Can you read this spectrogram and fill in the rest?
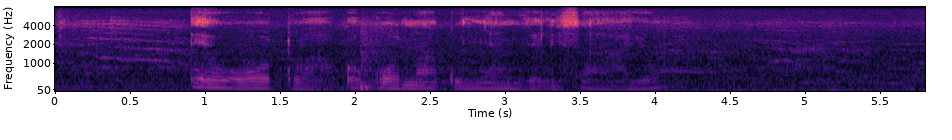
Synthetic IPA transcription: ɛɦɔd̥ʱwaɔɓʼɔnakʼuɲand͡zʱelisaːjɔ

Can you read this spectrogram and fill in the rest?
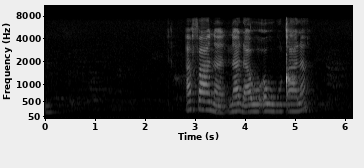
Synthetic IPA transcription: afananalawɔʔowok̬uǃaːla

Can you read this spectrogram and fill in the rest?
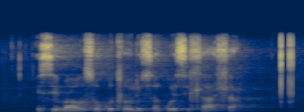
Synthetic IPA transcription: isiɓawɔsok̬ut͡ɬʼolisak̬ʼwesiɬaːɬa

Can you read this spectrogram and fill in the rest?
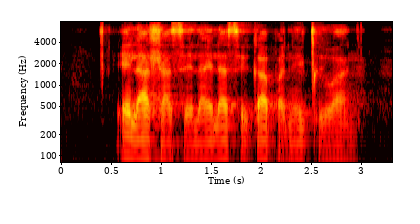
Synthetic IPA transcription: ɛlaɬasɛlaɛlasɛkʼab̥ʱʼaneɡ͡ǀʱiwaːnɛ

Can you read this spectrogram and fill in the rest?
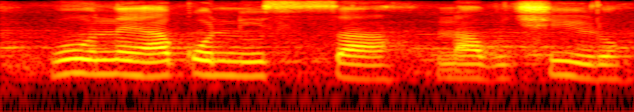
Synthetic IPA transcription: βunɛɦakʼonisa | naβut͡ʃʰiːɺɔ

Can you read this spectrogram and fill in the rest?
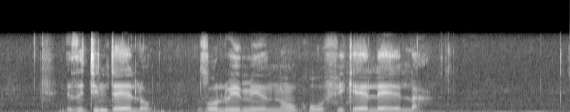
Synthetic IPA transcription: izitʰintʼɛlɔzolwiminok̬ʼufik̬ʼɛlɛːla̰

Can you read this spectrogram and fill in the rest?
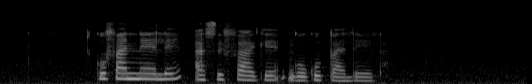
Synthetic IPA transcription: k̬ufanɛlɛasifak̬ɛŋok̬ub̥ʱalɛːla

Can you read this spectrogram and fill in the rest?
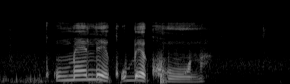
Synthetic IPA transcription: kʼumɛlɛkʼuɓɛkʰɔːna

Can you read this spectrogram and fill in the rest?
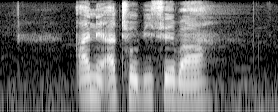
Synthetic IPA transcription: anɛʔatʰobiseba

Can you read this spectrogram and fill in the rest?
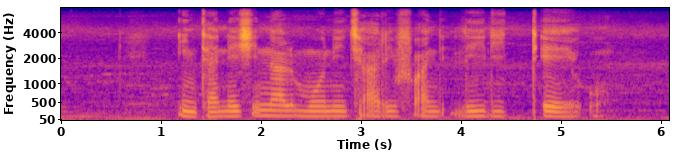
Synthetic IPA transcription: intʰaneʃɔnalmonitʰa̰rifa̰ndlɪditʼɛːʔɔ

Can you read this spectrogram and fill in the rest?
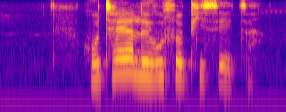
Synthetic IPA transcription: hʊtʰɛjalɪhʊɬopʰiseːt͡sʼa

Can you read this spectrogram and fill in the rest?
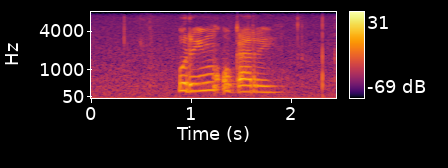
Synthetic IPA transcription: hʊɾɪŋ̩ʔʊkʼarɪ

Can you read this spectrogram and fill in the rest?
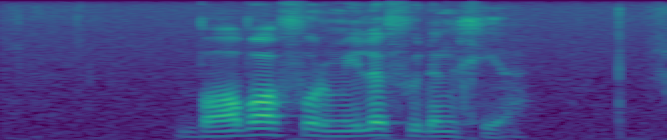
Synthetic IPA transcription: bɑːbɑfɔrmyləfudəŋχiə

